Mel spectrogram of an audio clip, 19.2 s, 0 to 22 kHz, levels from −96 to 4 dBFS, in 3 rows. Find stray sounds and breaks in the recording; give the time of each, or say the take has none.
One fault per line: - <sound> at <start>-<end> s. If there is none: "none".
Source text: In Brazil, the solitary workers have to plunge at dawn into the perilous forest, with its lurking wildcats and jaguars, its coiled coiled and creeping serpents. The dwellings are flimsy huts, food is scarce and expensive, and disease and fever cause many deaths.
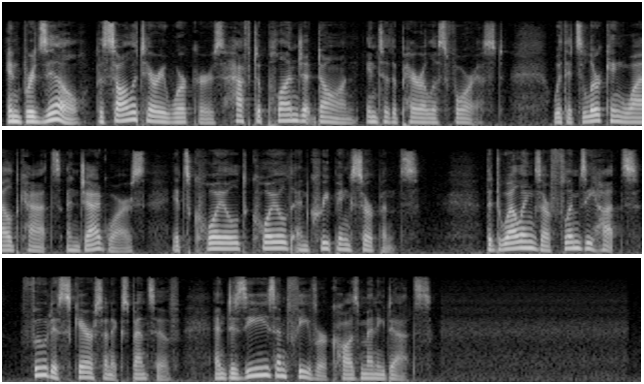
none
